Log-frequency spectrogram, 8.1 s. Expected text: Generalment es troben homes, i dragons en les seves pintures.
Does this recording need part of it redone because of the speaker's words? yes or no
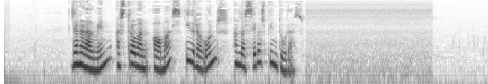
no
